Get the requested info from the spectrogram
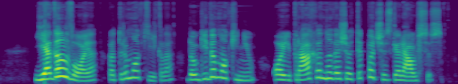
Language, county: Lithuanian, Kaunas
